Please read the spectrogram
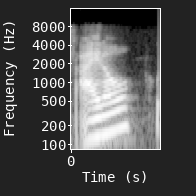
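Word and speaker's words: (G)I-DLE: Well, apparently we're saying it wrong. It's not G Idol. It's pretty much pronounced idle, with the G being silent.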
